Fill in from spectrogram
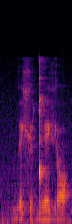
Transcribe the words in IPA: b ɪ xʲ ʊ ɡ͡ǃ e vʲ ɔ

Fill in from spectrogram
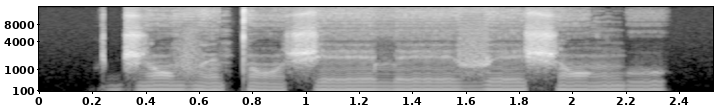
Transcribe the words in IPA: d͡ʒ ɔ̃˦ v ɛ̃˧ t ɔ̃˨ ʃ eː˧ l eː˧ v e˦ ʃ ɔ̃˦ ŋ u˦

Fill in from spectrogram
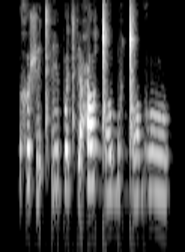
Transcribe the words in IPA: x ɵ ʃ ḭ t͡sʼ i p ɵ t͡sʼ ḭ ħ ɔ ɡ͡ǀ ɔ ʊ̯ b u ɡ͡ǀ ɔ ɡʱ u

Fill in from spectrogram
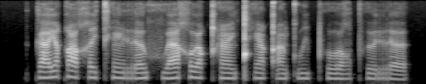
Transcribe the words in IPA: k a j q ɵ χ i tʰ ẽ r ɐ xʷ a χ u qʰ ẽ ǃʰ ẽ qʼ ɐ̃ kʷʼ i pʰ o ʁ pʰ ɵ r ɐ

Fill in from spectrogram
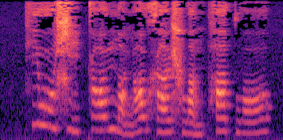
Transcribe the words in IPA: pʰ j o˥˩ ʊ̯ ɕ ḭ˨˩ k ɑ˧˥ ʊ̯ n̪ ɑ̰˨˩ ŋ ɑ˥ ʊ̯ x a˧˥ ɪ̯ ʂ w a̰˨˩ n pʰ ä˥ t̪ w ɔ˧˥

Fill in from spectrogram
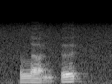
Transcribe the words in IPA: l a̰˧˨ ŋ ʔ ə˦˥ t̚

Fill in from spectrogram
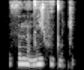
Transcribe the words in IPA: θ ɵ n̪ ɐ̃ d̪ ẽ ʒ f ɨ t̪ u c

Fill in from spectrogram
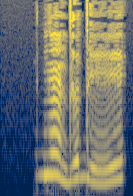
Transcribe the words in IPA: ɡ ɛ̃˦˨ d ə˦ d eː˨˦

